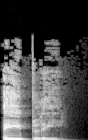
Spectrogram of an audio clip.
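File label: "ably", British English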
